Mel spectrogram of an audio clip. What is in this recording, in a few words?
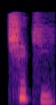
"Tchéquie", French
